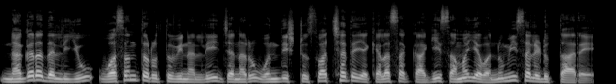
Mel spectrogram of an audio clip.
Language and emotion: Kannada, neutral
